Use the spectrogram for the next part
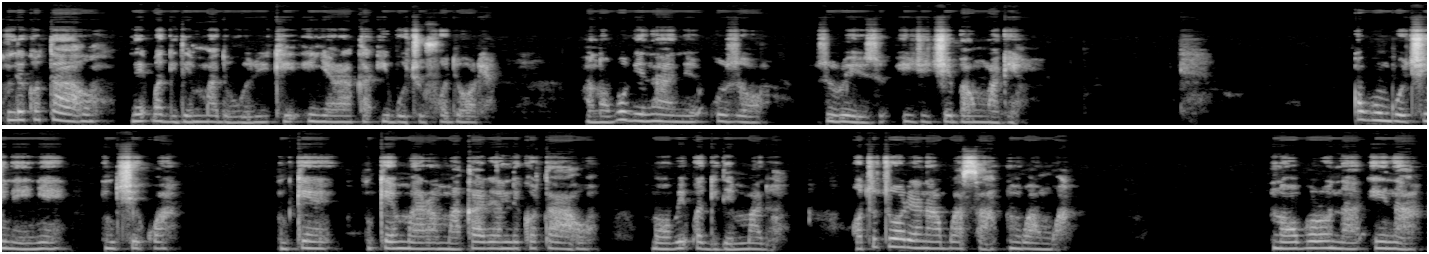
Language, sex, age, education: Igbo, female, 15-29, tertiary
